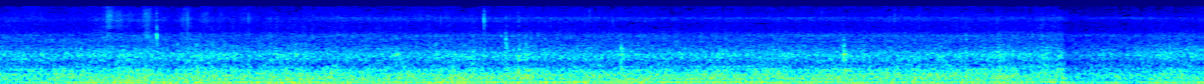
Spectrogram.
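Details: Steady low rumble of an engine, like a boat or vehicle, with wind and a few faint clicks and no animal voice.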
